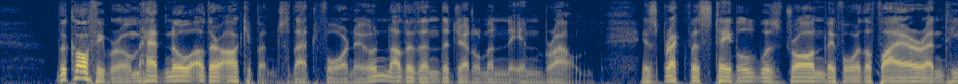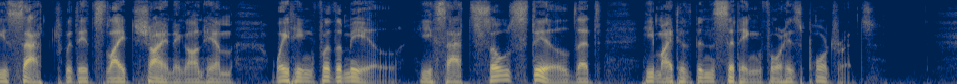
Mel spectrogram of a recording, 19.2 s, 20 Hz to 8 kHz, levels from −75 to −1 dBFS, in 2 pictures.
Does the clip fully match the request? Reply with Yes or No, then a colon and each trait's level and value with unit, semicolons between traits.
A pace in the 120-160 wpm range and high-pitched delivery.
No: average, 155 wpm; very low, 95 Hz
